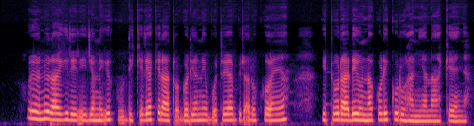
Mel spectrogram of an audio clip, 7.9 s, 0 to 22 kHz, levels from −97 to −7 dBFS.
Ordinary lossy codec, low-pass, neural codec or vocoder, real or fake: none; none; none; real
